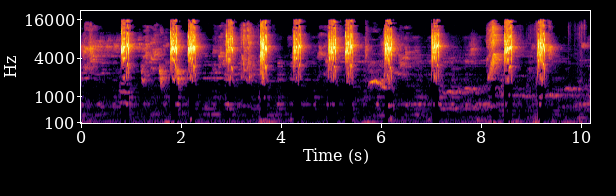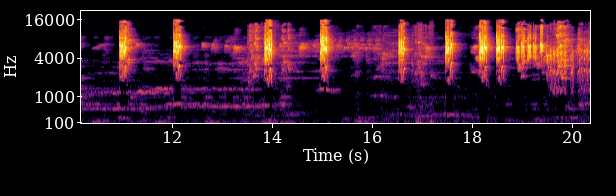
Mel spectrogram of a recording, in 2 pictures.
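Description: Sogok ontong (sogon) bird calling: a long series of short, sharp, high-pitched call notes, about one or two a second, breaking into a rapid chatter near the end.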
